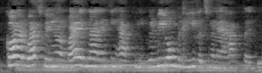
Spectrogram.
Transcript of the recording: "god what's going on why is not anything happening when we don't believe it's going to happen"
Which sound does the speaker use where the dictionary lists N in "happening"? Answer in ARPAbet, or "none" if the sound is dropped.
N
